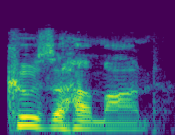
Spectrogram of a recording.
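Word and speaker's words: Kuzuhamon: Like, and right under, what is it, Kuzahamon. I always say that name wrong.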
